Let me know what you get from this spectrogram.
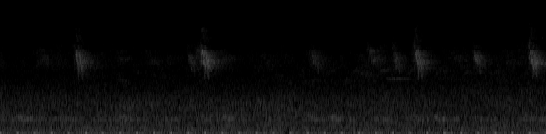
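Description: Faint bird chirps, short high calls repeating about once a second, over a low steady hum.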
